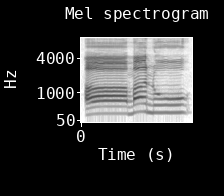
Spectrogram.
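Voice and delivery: والذین آمنو chanted very slowly, long vowels held; teacher's recite-after-me chant; slow recitation. Shown as a demonstration. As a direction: recite slowly for students to repeat. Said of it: "میرے بعد یعنی کہ آپ کو پڑھنا ہوگا".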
